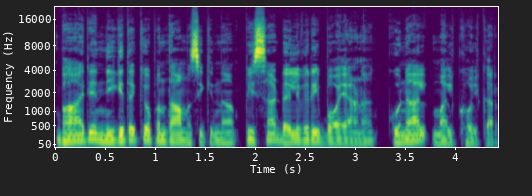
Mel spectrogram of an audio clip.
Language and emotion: Malayalam, neutral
